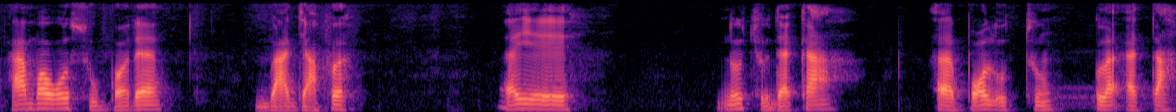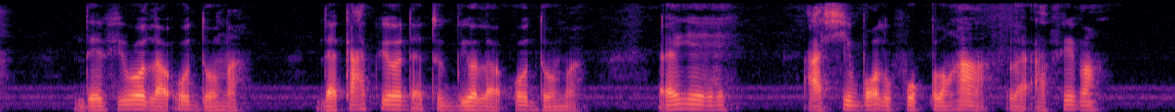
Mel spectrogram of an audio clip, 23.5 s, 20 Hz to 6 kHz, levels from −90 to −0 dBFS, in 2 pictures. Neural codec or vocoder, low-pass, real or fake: vocoder, 22.05 kHz, 80 mel bands, Vocos; 5.4 kHz; fake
